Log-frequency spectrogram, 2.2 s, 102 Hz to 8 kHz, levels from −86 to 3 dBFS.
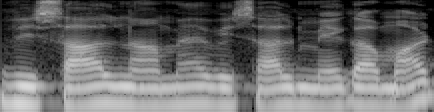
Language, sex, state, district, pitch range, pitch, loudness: Hindi, male, Bihar, Kishanganj, 130-140 Hz, 130 Hz, -20 LUFS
